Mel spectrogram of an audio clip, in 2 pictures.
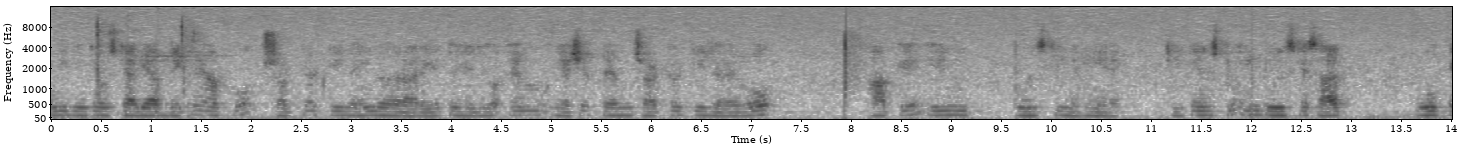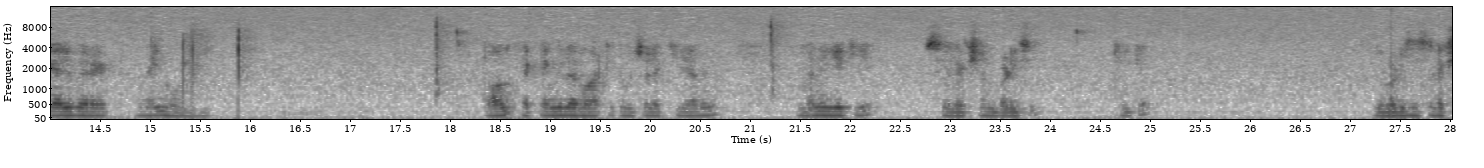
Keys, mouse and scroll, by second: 0.4 click, 1.2 right click, 17.8 click, 21.1-25.7 drag, 25.7 scroll down 1.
